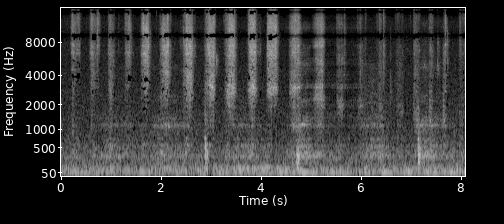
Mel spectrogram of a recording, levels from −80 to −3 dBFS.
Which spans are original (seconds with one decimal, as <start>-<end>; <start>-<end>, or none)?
0.0-4.5; 6.0-8.1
